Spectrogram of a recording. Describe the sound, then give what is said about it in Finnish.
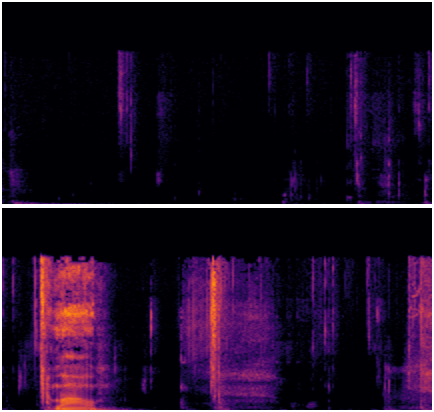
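Soft lip smacks and wet mouth clicks come in scattered bursts as a person tastes wine, followed by a loud voiced exclamation of delight and a few more smacking sounds. “Kiva maiskutella täällä, mutta nam, nam, nam, tämä kuuluu tähän asiaan?”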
